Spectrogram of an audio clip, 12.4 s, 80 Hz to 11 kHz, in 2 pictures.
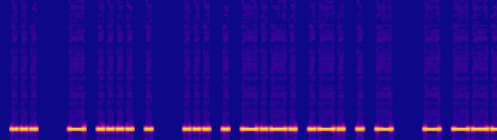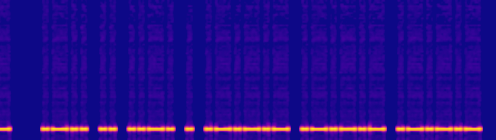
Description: Morse code, heard as a keyed tone, about 20 wpm, 1000 Hz. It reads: S THE SECRET TO LIFE...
